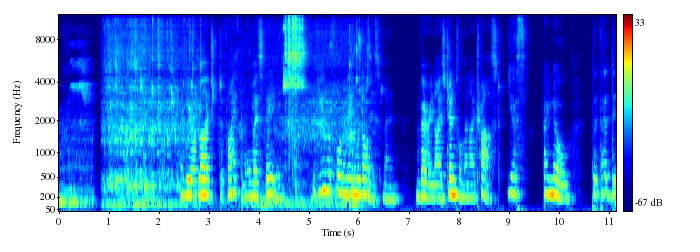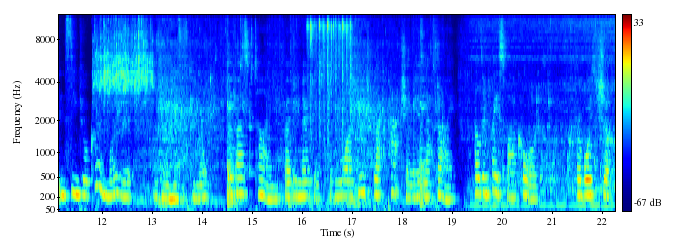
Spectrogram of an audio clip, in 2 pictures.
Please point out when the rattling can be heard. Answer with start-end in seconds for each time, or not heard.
4.5-4.9, 11.8-13.1, 16.1-17.1.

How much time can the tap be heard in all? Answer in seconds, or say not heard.
17 s.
